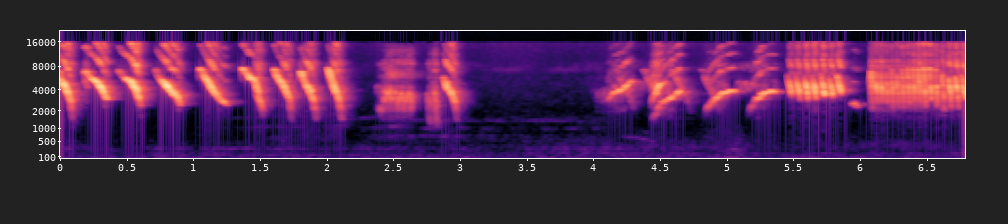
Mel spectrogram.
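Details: Training song of a white Spanish Timbrado canary: rapid falling whistled sweeps, a short pause, then chirpy notes leading into dense, bell-like rolling trills at a very high pitch.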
